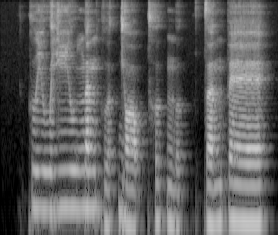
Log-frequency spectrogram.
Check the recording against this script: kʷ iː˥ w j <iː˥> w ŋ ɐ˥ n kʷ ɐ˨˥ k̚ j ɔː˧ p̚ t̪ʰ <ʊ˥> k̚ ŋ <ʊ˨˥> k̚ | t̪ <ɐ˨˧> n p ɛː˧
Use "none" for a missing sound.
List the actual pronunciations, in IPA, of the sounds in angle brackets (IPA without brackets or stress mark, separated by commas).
iː˥, ʊ˥, ʊ˧, ɐ˨˧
